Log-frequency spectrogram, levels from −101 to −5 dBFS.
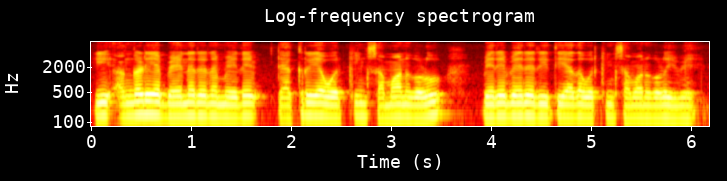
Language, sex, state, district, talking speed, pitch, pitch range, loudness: Kannada, male, Karnataka, Koppal, 145 wpm, 135 Hz, 130-145 Hz, -16 LUFS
